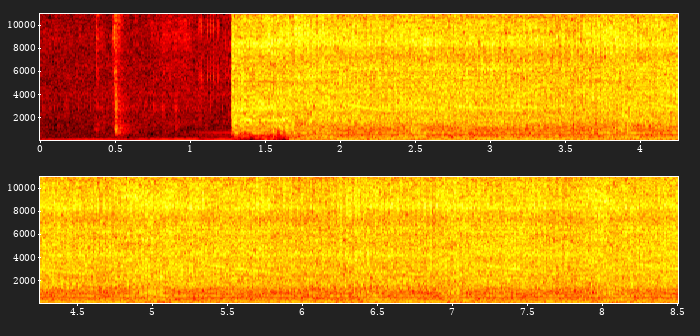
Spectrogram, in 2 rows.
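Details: Yamaha Virago XV500 V-twin café racer with a newly mounted SU carburettor and ram pipe, mic near the ram pipe: brief crank catches at once into a loud, steady, lumpy idle with strong intake roar; starts and runs healthy.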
